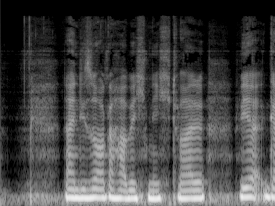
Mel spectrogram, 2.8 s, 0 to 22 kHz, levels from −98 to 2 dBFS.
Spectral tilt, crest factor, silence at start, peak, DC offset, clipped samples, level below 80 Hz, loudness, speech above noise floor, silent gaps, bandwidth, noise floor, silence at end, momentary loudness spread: -9.5 dB/octave; 10 dB; 0.3 s; -2 dBFS; under 0.1%; under 0.1%; -44 dBFS; -13 LUFS; 23 dB; none; 6.4 kHz; -35 dBFS; 0 s; 7 LU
